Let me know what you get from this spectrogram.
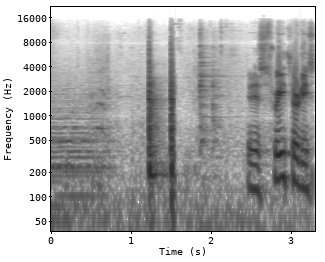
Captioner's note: gavel banging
